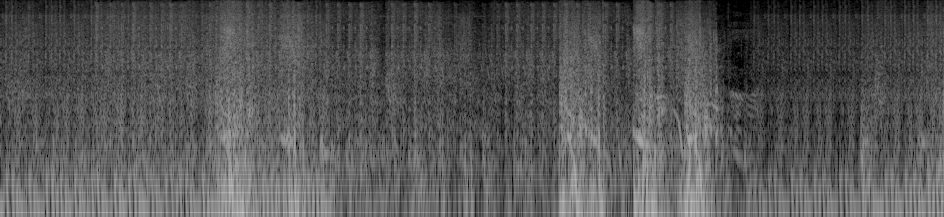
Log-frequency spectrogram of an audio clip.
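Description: Dense gunfire from the first-person shooter Point Blank fills the whole stretch: continuous loud automatic bursts and overlapping shots with heavier blasts in the middle, and no speech.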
